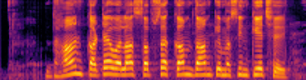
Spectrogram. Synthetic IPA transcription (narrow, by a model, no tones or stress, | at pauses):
d̪ʱaːnkəʈɛʋaːlasəbsekəmd̪aːmkeməsiːnket͡ʃʰeː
